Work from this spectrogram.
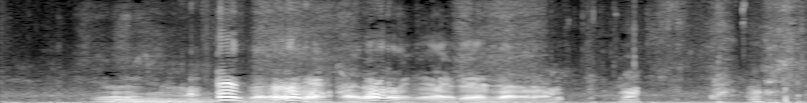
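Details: Cane Corso dogs in a pack: a loud run of wavering, harmonic whines and yelping cries lasting about two seconds, with pitch sliding up and down, followed by a few short, quieter yips and faint background noise.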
